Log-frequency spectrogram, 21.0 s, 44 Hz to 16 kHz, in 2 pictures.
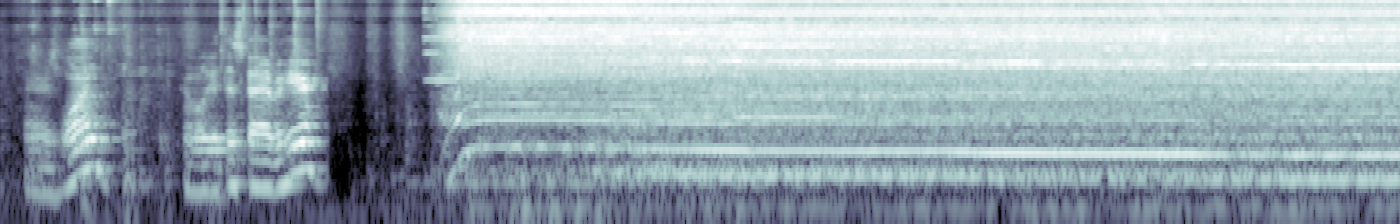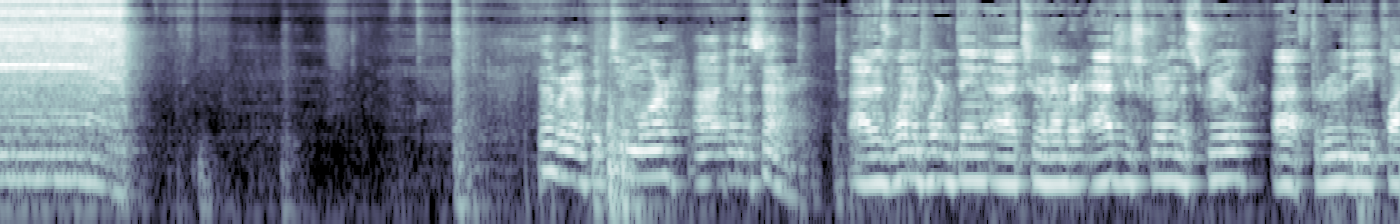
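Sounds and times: cordless drill motor whine: 3.2 - 11.6.

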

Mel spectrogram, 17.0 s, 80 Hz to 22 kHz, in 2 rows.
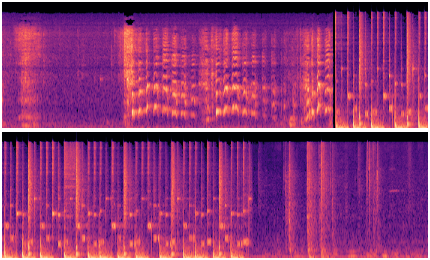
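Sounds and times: person giggling: 2.4 - 6.6
electronic music with hard beat: 6.7 - 13.6.

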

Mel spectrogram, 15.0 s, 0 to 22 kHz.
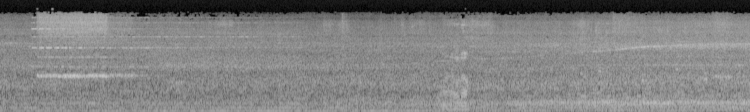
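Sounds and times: train engine rumble and hum: 0.0 - 15.0.

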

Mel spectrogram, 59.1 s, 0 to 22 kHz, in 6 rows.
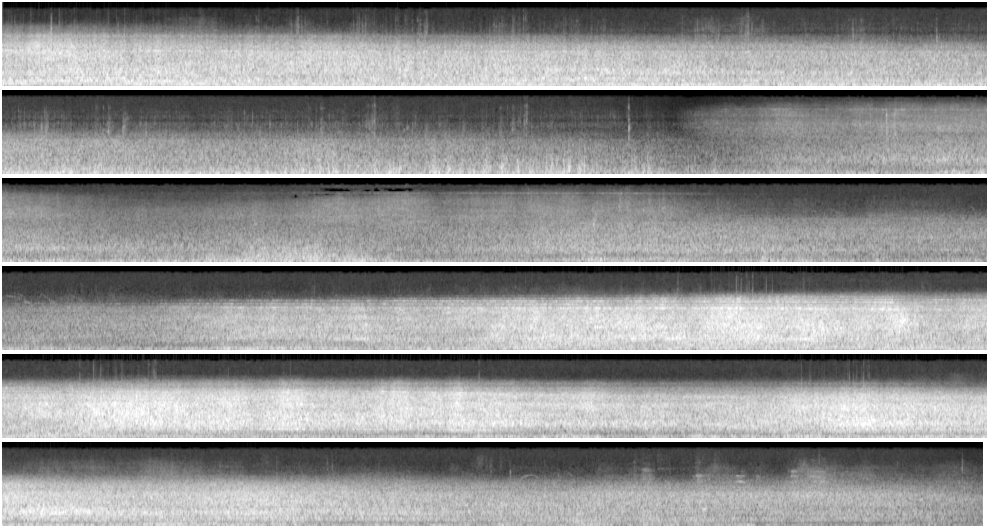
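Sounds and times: falling engine whine: 0.0 - 59.0
jet engines landing: 0.0 - 59.0.

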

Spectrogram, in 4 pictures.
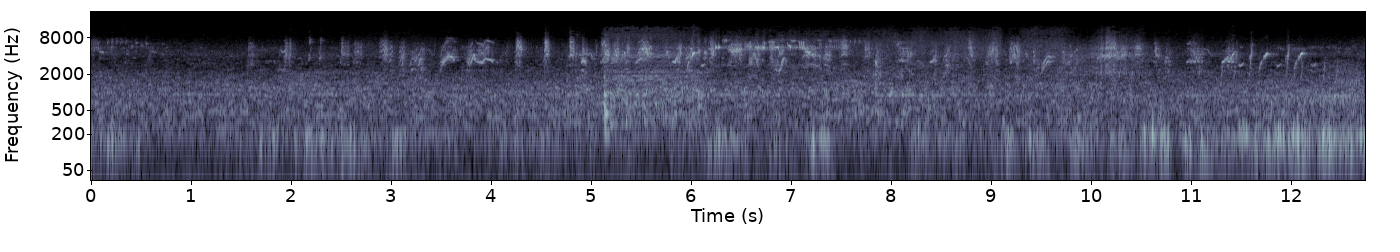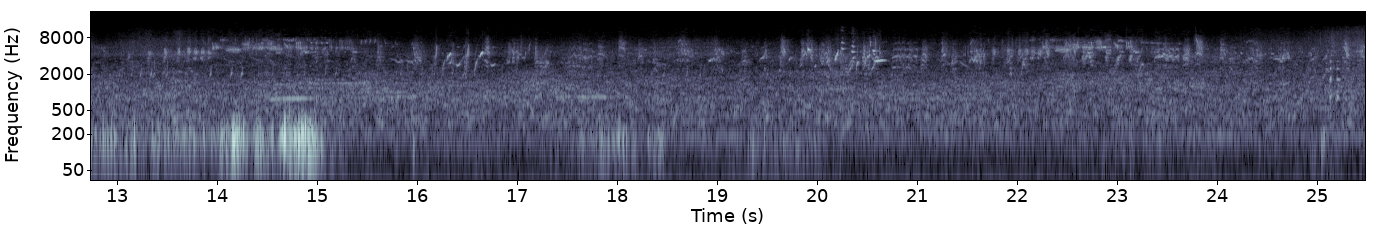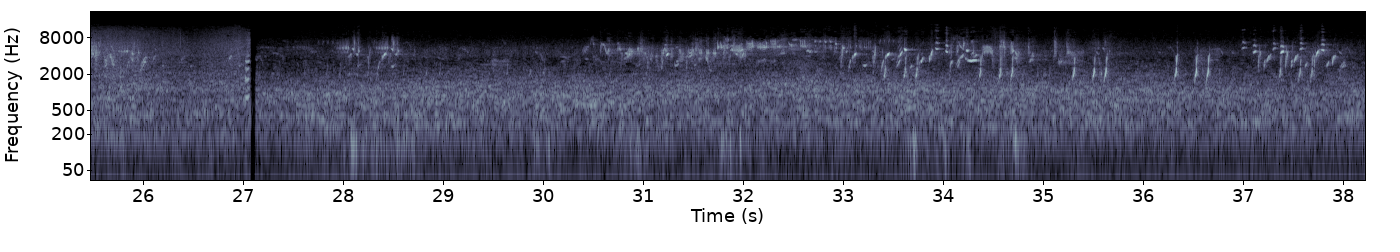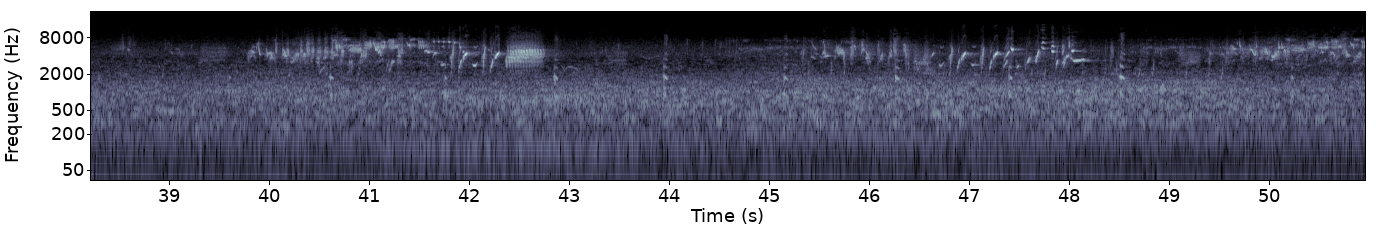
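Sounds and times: goldfinch twittering and trilling: 1.9 - 12.4, 13.1 - 27.1
background hiss: 15.1 - 29.7.

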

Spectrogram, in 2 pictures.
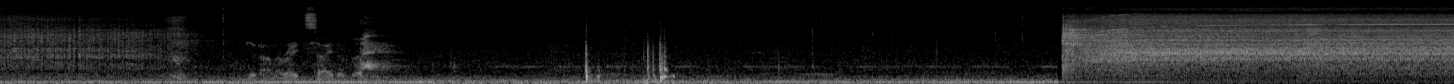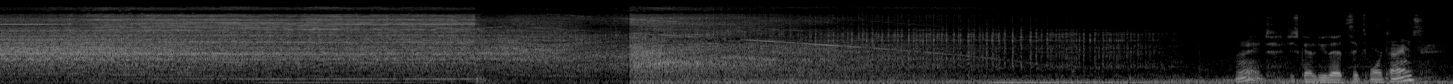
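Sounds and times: grinder winding down whine: 0.0 - 2.0, 10.6 - 26.4
angle grinder cutting steel wire: 0.0 - 2.3, 10.6 - 26.4.

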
